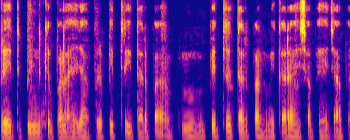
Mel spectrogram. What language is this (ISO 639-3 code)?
mag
